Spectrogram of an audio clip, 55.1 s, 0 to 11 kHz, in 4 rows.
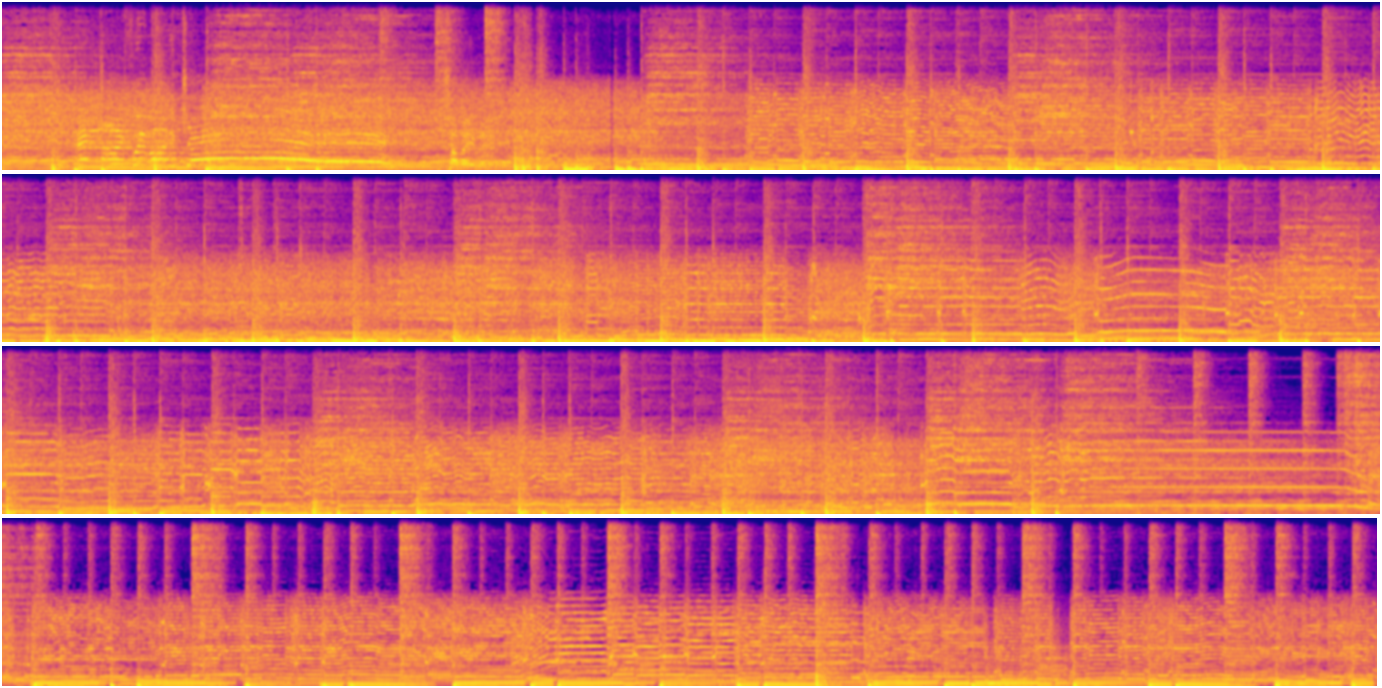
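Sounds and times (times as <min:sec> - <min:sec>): bass guitar: 0:00.0 - 0:55.0
electric guitars: 0:00.0 - 0:55.0
steady drum beat: 0:00.0 - 0:55.0.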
